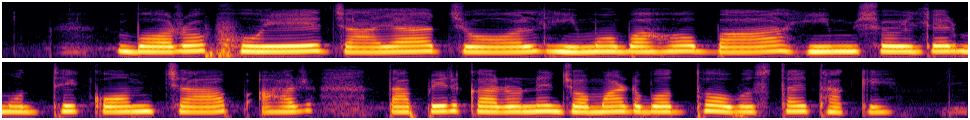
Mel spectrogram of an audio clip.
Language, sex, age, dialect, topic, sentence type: Bengali, female, 25-30, Western, agriculture, statement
